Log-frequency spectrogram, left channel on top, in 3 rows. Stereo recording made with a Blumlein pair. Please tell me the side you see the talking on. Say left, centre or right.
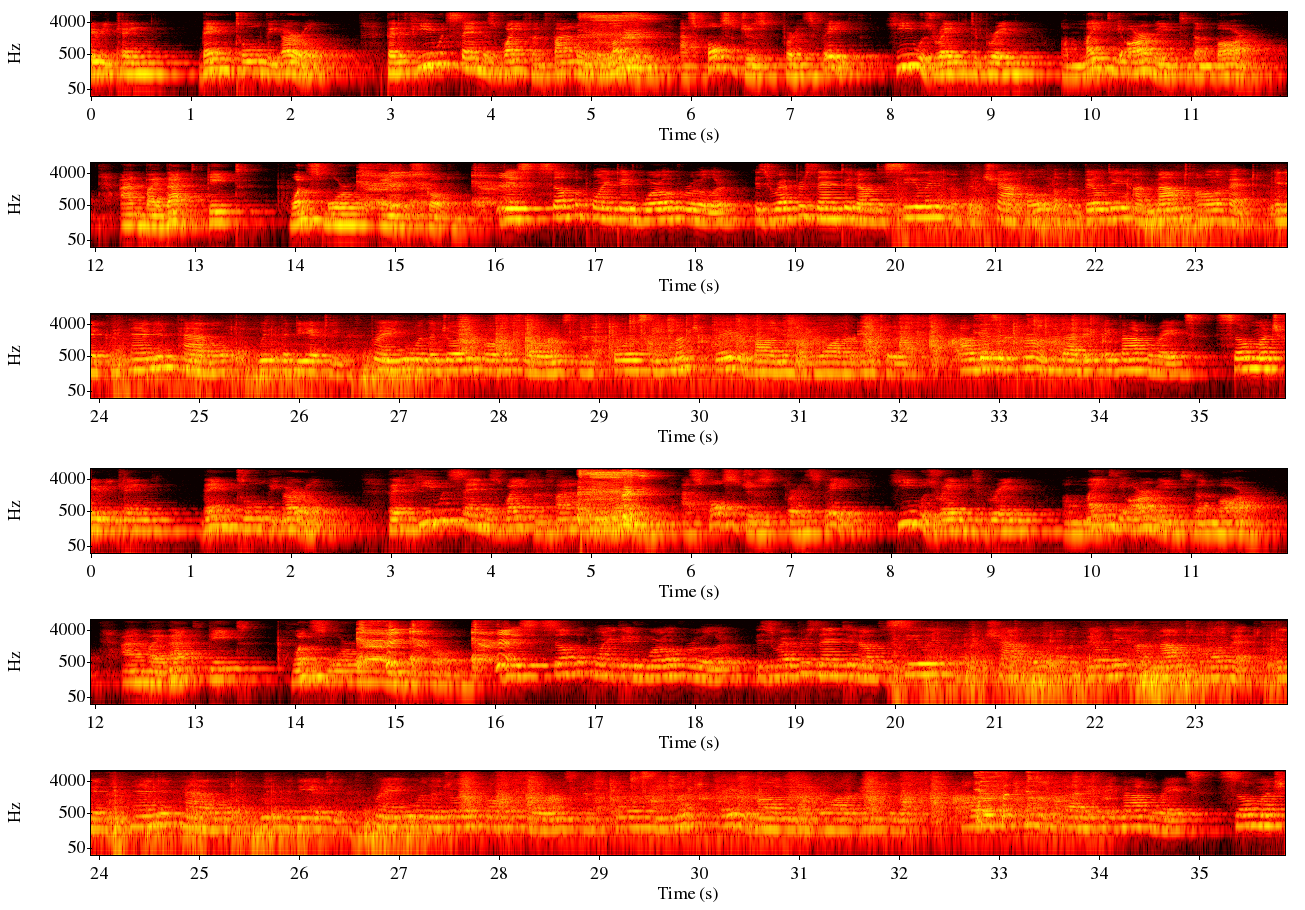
left.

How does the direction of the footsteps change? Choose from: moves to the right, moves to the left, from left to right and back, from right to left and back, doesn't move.
moves to the left.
